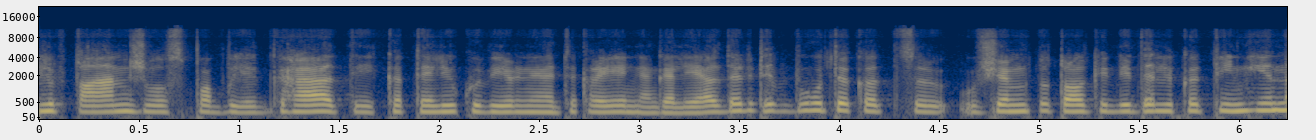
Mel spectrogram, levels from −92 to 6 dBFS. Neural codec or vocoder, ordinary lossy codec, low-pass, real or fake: codec, 16 kHz in and 24 kHz out, 0.6 kbps, FocalCodec, streaming, 2048 codes; Opus, 32 kbps; 10.8 kHz; fake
